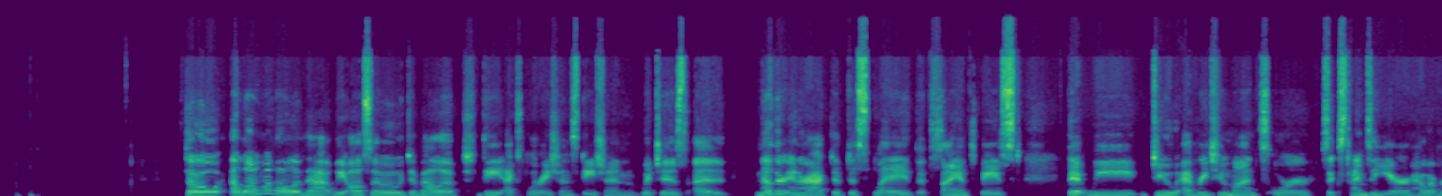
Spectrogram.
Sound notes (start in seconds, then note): none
